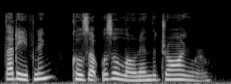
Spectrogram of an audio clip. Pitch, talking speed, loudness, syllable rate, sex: 220 Hz, 235 wpm, -17 LUFS, 8.1 syllables/s, female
